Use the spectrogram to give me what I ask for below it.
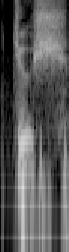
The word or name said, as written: btyux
